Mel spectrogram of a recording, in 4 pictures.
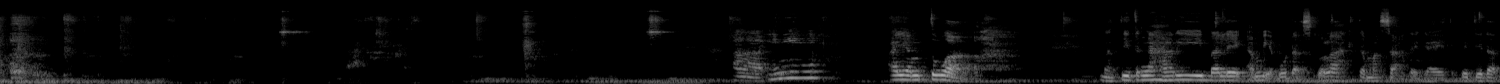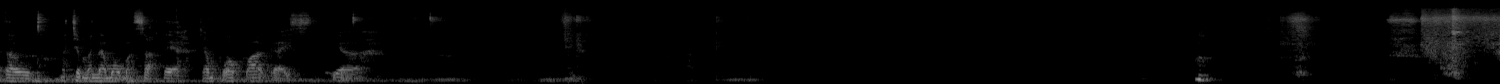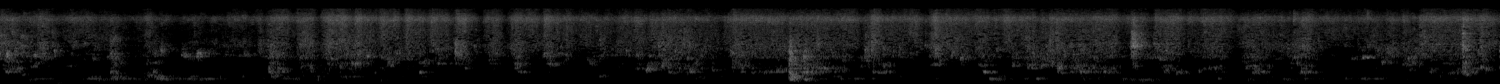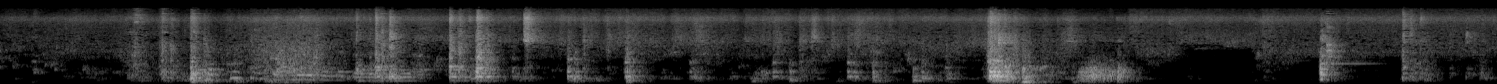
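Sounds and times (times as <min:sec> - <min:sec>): tap water running into sink: 0:28.9 - 0:59.9
pots and dishes clattering: 0:46.2 - 0:56.4, 0:58.2 - 0:59.9.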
